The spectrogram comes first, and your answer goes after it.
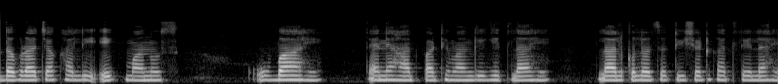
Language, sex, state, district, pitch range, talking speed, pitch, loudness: Marathi, female, Maharashtra, Solapur, 195-205 Hz, 130 wpm, 200 Hz, -21 LUFS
